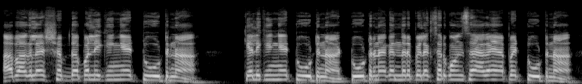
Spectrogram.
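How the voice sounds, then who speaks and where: A man's voice: high voice, brisk, bright, forceful tone, no room sound, clean studio sound. A man teaching children to read and write words, spelling each one out syllable by syllable and answering his own questions. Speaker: Hindi literacy teacher.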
